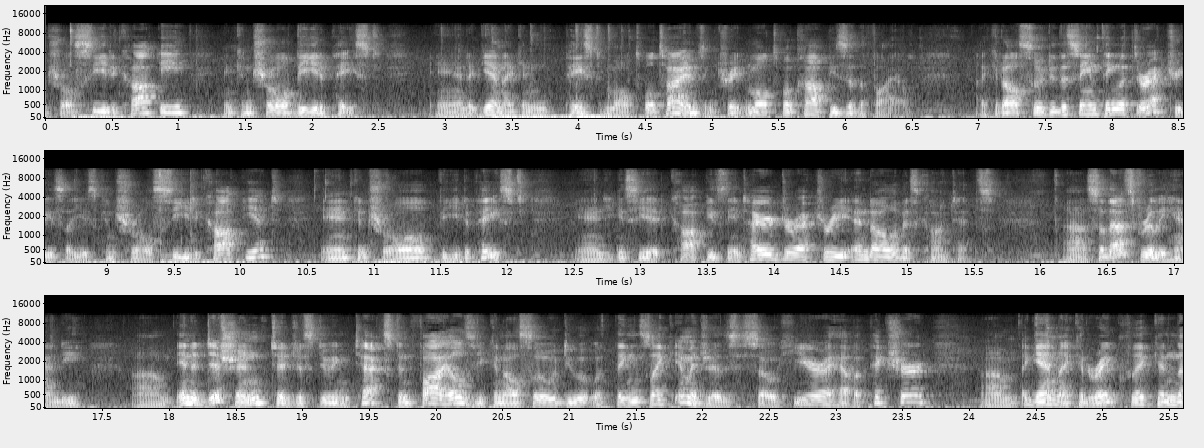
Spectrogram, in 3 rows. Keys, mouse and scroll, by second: 0.1 ctrl+c, 1.7 ctrl+v, 2.9 ctrl+v, 3.3 ctrl+v, 3.6 ctrl+v, 3.9 ctrl+v, 7.8 click, 9.3 ctrl+c, 10.6 click, 10.9 ctrl+v, 22.2 click, 24.5 right click.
